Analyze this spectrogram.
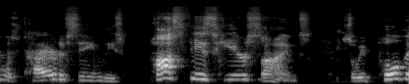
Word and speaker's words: pasties: No, in the Upper Peninsula of Michigan, the word pasties, and it's pronounced like that, is spelled like that, and it is a rather hard to describe.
